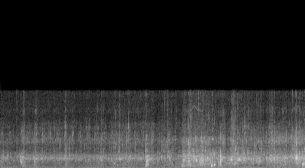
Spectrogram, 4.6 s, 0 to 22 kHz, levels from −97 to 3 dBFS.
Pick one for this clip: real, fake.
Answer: real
